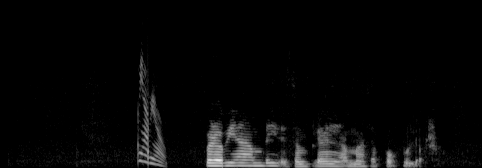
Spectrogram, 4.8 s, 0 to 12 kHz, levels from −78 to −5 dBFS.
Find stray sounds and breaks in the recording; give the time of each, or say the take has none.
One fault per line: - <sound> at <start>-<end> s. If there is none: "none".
- chirp at 1.4-1.7 s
